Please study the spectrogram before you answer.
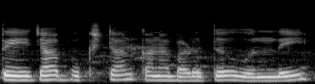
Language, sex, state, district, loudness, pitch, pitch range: Telugu, female, Telangana, Mahabubabad, -15 LUFS, 195 Hz, 180-210 Hz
